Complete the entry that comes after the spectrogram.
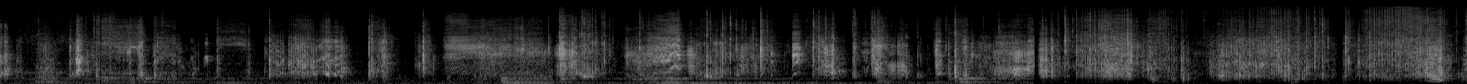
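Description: Long natural nails and fingers twist and scratch a long, inflated blue latex modelling balloon, hollow and air-filled. Steady squeaky rubbing, crinkly scratching and short taps run throughout, bright and dense with almost no low end.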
